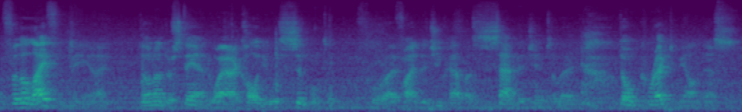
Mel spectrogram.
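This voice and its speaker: A man's voice: lowish voice, very animated, creaky, background noise. Man acting a proud, wordy toy merchant on stage. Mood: haughty, wry. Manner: formal, wordy, halting. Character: gruff, proud toy merchant turning sheepishly soft-hearted. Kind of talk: theatrical stage musical acting. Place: theatre stage, distant microphone. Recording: echoey stage recording from far off, music behind.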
